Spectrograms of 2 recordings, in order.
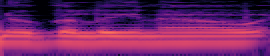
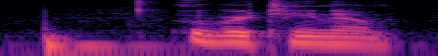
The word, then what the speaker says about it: Ubertino: the long discussion between ugalino and William about heresies and uh all that sort of thing ubertino I keep saying his name wrong um ubertino um ugalino is somebody else never mind um anyway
